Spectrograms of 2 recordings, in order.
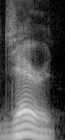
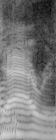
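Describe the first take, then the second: First: The name is said in the local accent. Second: The name is said in a New York-area accent. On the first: This is how the name's owner says it. The speaker calls it right. "It's Jared" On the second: This is how outsiders say the name. The speaker calls it wrong. "people from like New Jersey and New York... always say my name Jared"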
